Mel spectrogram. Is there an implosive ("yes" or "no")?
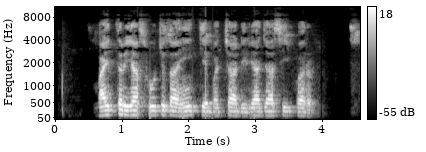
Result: yes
